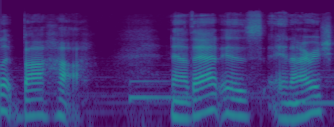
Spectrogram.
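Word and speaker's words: beatha: b-e-a-t-h-a but it's pronounced baja so when we breathe in i say ba when you breathe out i say ha now you don't need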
